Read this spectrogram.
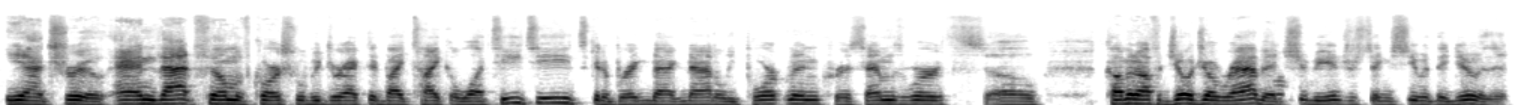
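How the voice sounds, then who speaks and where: A man co-hosting a film podcast, chatty and enthusiastic, with quick asides. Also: medium pitch, steady tone, no echo. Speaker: podcast co-host. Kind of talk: casual film talk.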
